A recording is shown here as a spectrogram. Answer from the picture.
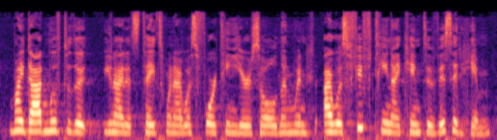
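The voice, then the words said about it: Colombian Spanish accent. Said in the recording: “I'm Colombian, and I grew up in Colombia, if you hadn't picked up from the accent.”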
